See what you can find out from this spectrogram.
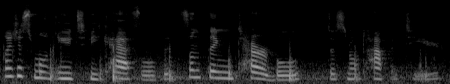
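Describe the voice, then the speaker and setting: A woman's voice: sits high, lively intonation, brisk, background noise. A woman acts out a middle-aged villain queen in a fairytale audio drama. She is formal, coldly imperious and full of menace, a schemer used to being obeyed. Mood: veiled warning.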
